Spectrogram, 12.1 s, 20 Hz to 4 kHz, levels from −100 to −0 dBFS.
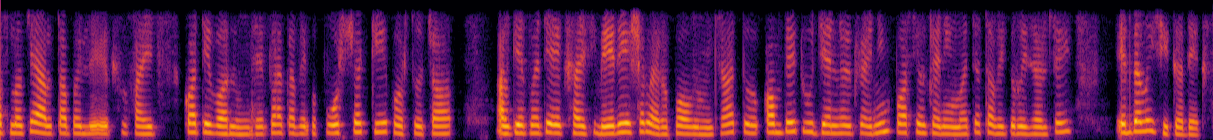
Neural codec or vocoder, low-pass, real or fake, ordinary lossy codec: codec, 24 kHz, 0.9 kbps, WavTokenizer, medium speech release version 1; 3.6 kHz; fake; none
